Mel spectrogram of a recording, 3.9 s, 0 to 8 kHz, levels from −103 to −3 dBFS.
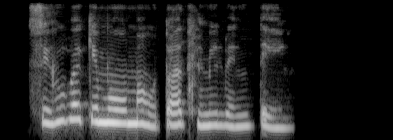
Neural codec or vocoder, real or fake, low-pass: codec, 16 kHz, 16 kbps, FunCodec, trained on LibriTTS, 50 frames a second; fake; 7.2 kHz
